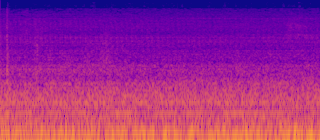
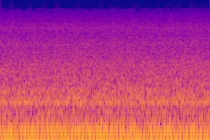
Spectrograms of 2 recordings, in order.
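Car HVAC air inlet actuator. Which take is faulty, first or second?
first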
